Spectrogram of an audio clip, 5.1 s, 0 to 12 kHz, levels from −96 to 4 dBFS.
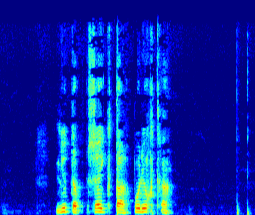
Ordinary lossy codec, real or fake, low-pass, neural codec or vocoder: AAC, 48 kbps; real; 10.8 kHz; none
